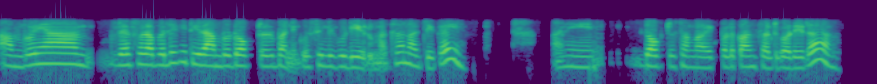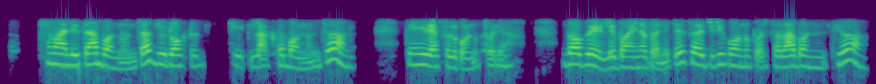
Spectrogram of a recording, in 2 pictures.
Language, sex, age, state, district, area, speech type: Nepali, female, 18-30, West Bengal, Jalpaiguri, urban, conversation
